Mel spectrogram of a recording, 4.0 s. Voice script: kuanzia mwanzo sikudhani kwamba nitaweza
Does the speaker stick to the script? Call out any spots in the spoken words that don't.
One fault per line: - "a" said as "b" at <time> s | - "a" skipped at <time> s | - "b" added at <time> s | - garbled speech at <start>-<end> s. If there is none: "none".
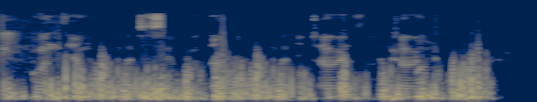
- "mwanzo" said as "kwamba" at 0.7 s
- garbled speech at 2.9-3.4 s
